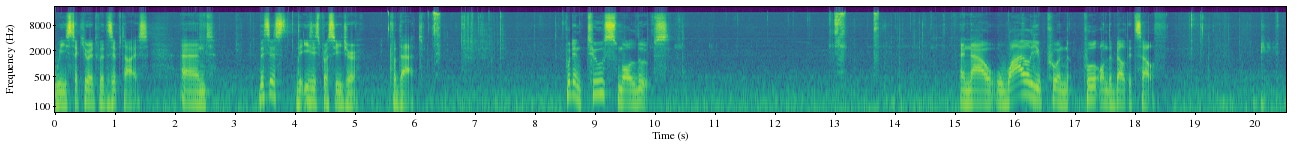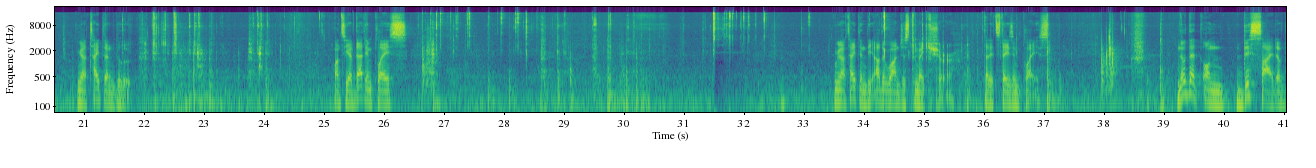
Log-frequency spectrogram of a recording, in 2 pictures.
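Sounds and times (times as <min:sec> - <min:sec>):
steady low hum: 0:00.0 - 0:41.0
plastic zip ties rustling: 0:12.9 - 0:15.0.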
